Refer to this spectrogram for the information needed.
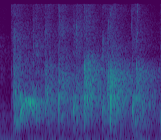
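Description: A short burst of audience applause, many hands clapping together in a dense, steady patter that swells slightly and holds for over a second, at a moderate level with no one speaking.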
